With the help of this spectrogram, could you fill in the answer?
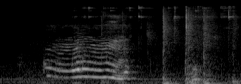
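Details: A pet Boxer, indoors in a small room, gives one rising-then-falling whine that lasts under a second, followed by clattering and rustling noises, while still begging for food despite a big meal.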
